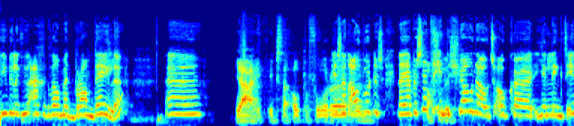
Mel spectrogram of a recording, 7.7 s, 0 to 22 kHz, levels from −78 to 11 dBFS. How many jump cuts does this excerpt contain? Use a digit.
1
